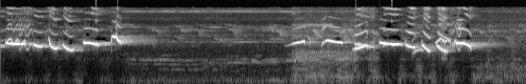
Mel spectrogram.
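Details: Oriental magpie-robin belting out song to summon rivals, which answer. A rapid chain of loud, warbled whistles, a quiet gap, then a noisier, busier passage of overlapping whistled notes.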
